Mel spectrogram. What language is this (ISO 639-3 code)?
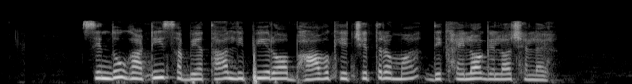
mai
